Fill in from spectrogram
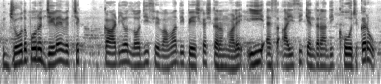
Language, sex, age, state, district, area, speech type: Punjabi, male, 18-30, Punjab, Ludhiana, urban, read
